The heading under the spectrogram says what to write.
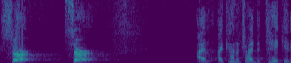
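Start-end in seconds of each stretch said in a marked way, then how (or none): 0.0-1.3 loud, firm officer calling sir; stern police officer. Retold or imitated. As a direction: call him awake with authority. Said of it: "police officer ... saying".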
